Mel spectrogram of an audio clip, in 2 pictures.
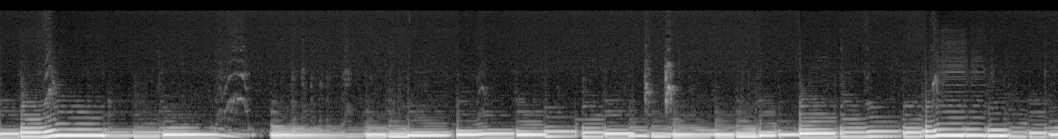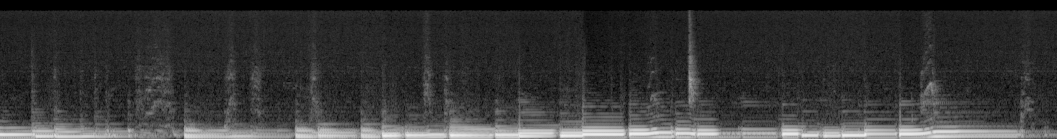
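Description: Squier Affinity Jazz Bass, newly defretted to fretless, being played: a continuous line of low bass notes, several sliding up or down in pitch between notes. Playing drops off briefly about four seconds in and again near eighteen seconds.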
